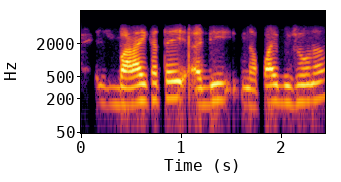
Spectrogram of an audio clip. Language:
Santali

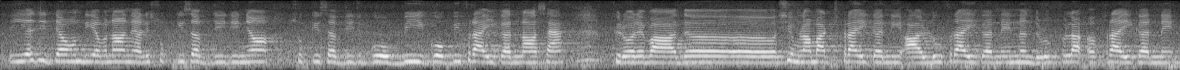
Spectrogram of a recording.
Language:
Dogri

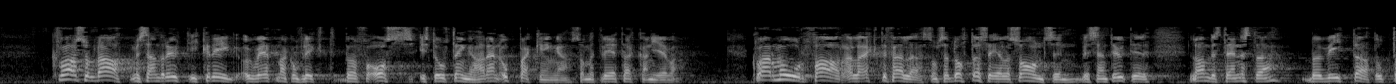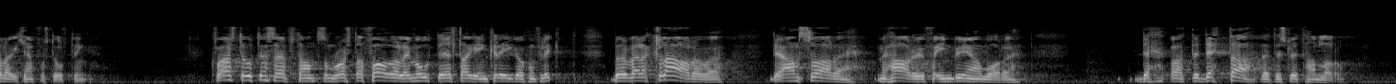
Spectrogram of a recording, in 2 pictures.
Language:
Norwegian Nynorsk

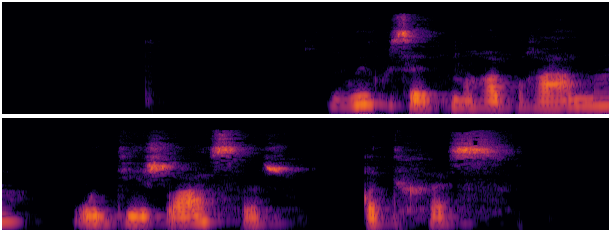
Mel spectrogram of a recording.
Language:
Kabardian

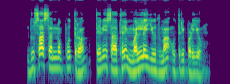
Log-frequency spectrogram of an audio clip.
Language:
Gujarati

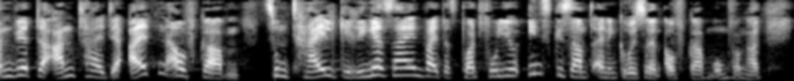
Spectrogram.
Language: German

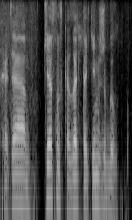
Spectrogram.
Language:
Russian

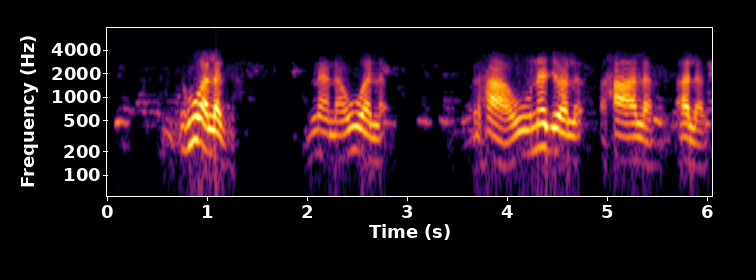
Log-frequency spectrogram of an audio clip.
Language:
Sindhi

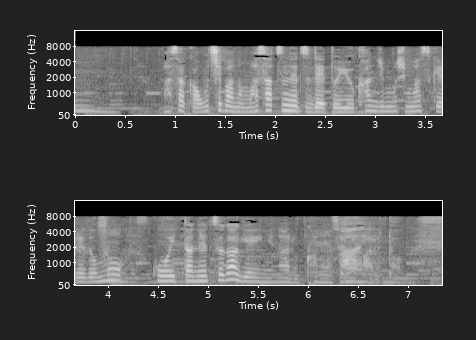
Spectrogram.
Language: Japanese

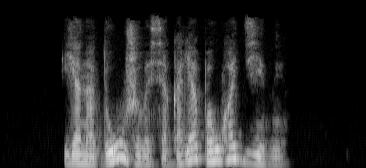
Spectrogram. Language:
Belarusian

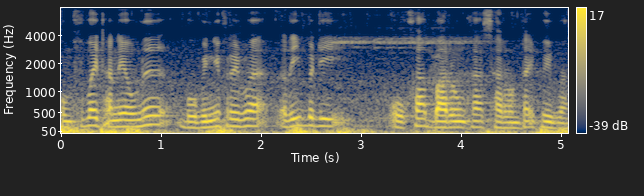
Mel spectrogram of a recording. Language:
Bodo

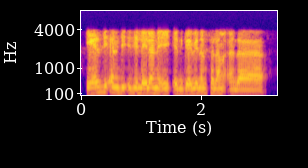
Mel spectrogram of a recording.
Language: Malayalam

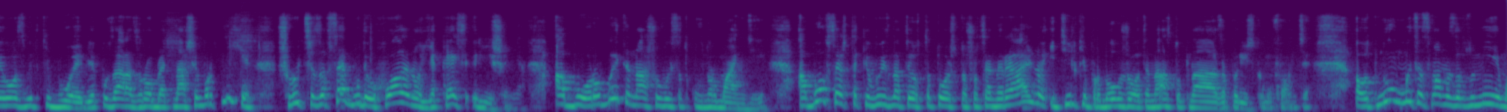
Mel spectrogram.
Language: Ukrainian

